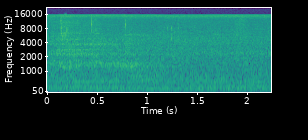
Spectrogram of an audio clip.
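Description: A steady low hum of background ambience, like ventilation or distant traffic, with no clear event.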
